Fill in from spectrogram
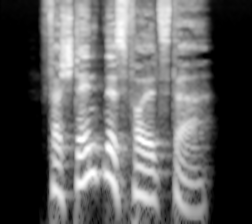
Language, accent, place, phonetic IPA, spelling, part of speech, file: German, Germany, Berlin, [fɛɐ̯ˈʃtɛntnɪsˌfɔlstɐ], verständnisvollster, adjective, De-verständnisvollster.ogg
- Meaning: inflection of verständnisvoll: 1. strong/mixed nominative masculine singular superlative degree 2. strong genitive/dative feminine singular superlative degree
